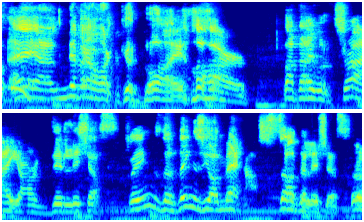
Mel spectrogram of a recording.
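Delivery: lightly voiced French-accented ogre; a hint of a goofy French pirate ogre; half-hearted French ogre accent. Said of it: "combine my ogre voice with a French accent with pirate".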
